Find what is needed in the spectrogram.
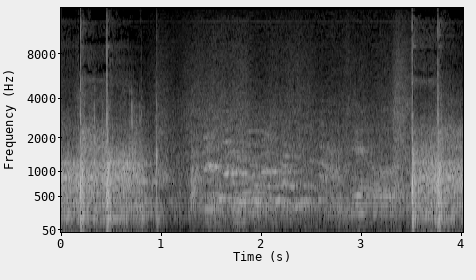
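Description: Hammer striking a set of hollow leather punches bound together, punching brogue holes through leather: sharp taps, three in the first second and two more near the end.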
